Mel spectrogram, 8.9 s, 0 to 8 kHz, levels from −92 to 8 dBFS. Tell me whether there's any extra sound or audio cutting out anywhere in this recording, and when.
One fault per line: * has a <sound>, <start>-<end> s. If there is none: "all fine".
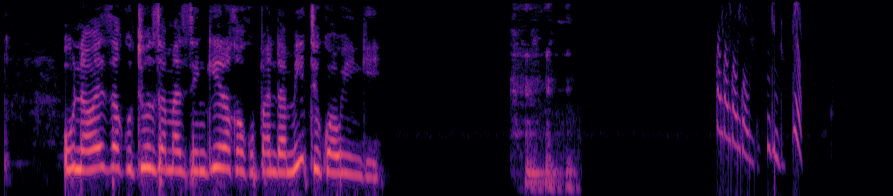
* has a laugh, 5.1-5.8 s
* has a chirp, 7.2-8.0 s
